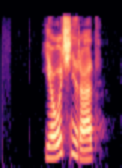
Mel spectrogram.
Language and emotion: Russian, positive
